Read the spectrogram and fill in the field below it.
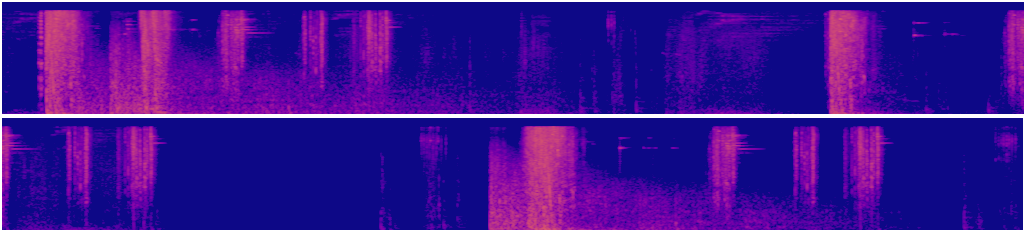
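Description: A rifle's bolt clicks and clacks while reloading.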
